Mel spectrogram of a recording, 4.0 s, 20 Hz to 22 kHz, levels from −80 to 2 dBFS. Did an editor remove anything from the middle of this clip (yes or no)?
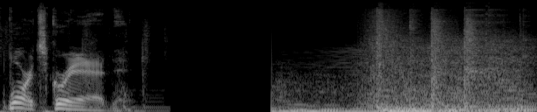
no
